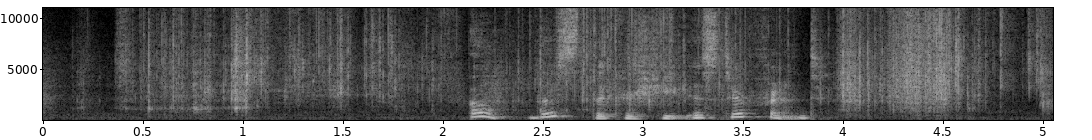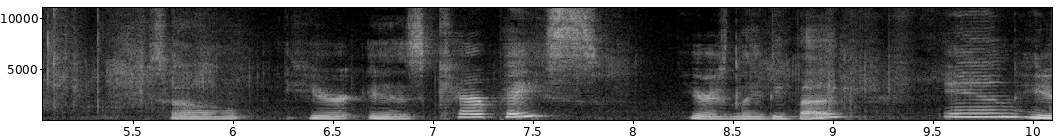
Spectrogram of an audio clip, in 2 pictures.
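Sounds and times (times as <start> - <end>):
cellophane crinkling: 0.0 - 6.2.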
